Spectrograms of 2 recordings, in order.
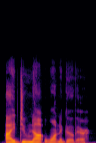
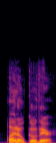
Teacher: do not becomes don't, and want to merges into wanna. It just rolls off the tongue more easily.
